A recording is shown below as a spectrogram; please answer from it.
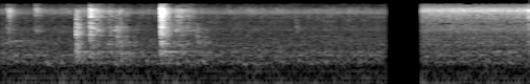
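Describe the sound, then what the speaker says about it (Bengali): Dried shrimp sautéed with ground cucumber paste in a pan, with metal utensil scrapes and clinks against the cookware, a couple of sharper knocks early on, and a faint hiss underneath. "শসা বাটা চিংড়ি শুটকির সাথে ভালো করে কষে দিতে হবে"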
